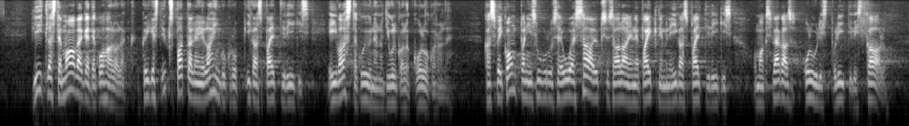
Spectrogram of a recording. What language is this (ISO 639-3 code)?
est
